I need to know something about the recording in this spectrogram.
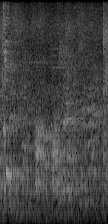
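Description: A dog barking repeatedly while running an agility course, several short barks in a row.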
